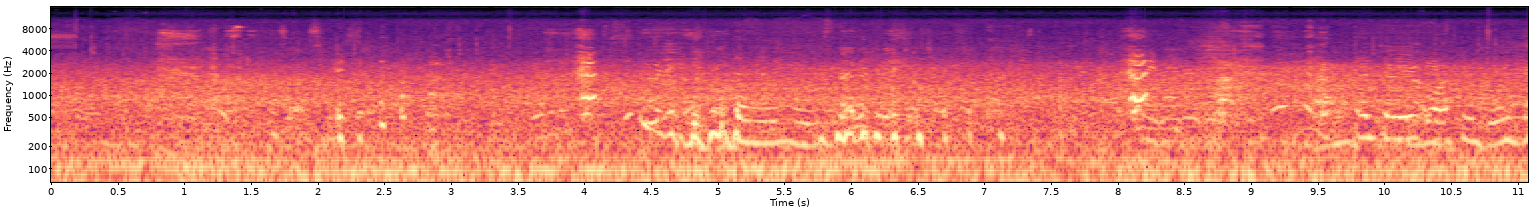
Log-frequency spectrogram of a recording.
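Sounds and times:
people talking: 1.2 - 7.2, 8.1 - 11.0.

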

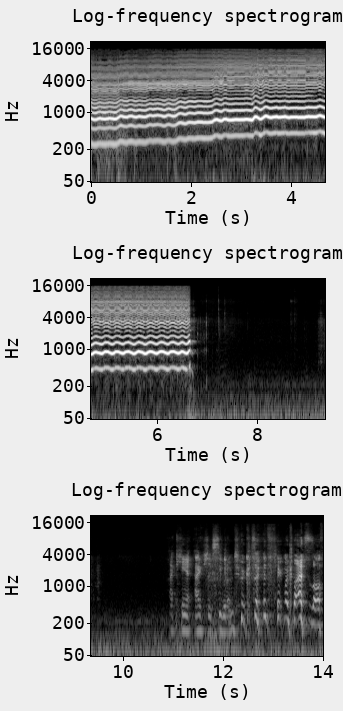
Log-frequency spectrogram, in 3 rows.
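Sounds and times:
tenor singing with vibrato: 0.0 - 6.8.

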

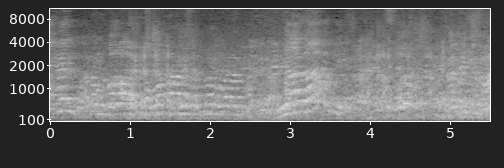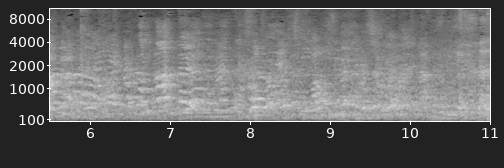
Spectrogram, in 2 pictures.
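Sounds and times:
people talking and laughing: 0.0 - 11.0.

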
